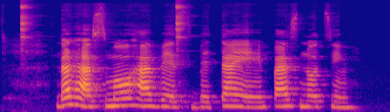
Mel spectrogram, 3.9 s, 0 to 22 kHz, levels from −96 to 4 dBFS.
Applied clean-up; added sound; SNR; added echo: none; Tambourine; 13 dB; none.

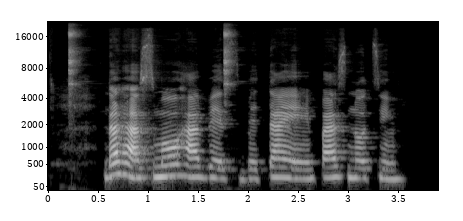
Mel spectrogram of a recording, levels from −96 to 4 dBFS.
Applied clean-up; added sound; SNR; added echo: classical method spectral subtraction.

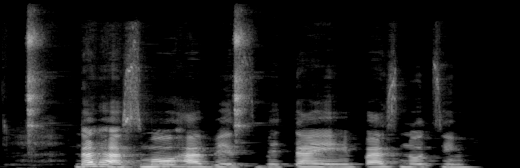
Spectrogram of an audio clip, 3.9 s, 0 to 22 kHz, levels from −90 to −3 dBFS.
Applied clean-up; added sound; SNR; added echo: classical method Wiener filter.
